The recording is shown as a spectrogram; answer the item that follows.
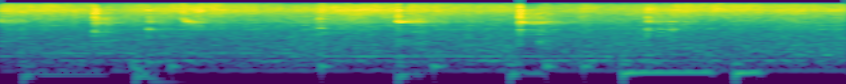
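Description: Garlic, shiitake mushrooms and onions sizzling in hot oil in a steel wok, with a steady hiss, while a ladle stirs them, scraping and knocking against the pan several times.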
